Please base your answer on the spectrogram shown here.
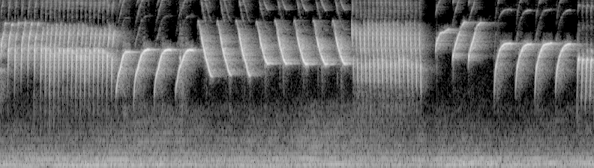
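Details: Canary song used to provoke other canaries into singing, with tours of repeated down-slurred whistles, a rapid buzzy trill, then more falling whistles, each phrase a fast series of identical notes.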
